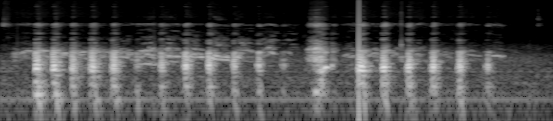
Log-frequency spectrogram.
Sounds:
Laughter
